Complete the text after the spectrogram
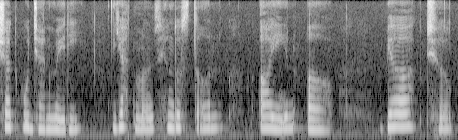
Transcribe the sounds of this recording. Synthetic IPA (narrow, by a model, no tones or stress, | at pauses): ʃɐt̪wud͡ʒɐnʋɐɾi | jɐht̪mɐ̰nzhind̪ust̪aːn | aːjiːnaːw | bjaːkt͡ʃʰɨ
